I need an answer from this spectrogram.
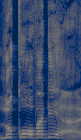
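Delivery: high, loud mock Jamaican accent.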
